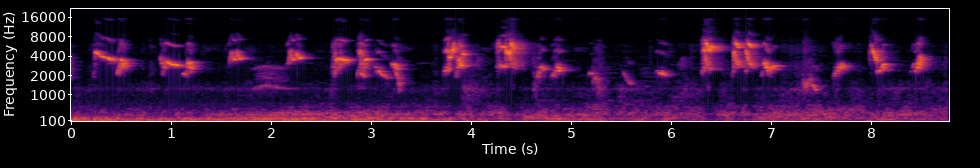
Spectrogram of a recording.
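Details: Budgerigar singing lively bursts of high chirps and short warbles, a few notes each second, over a steady low hum.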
